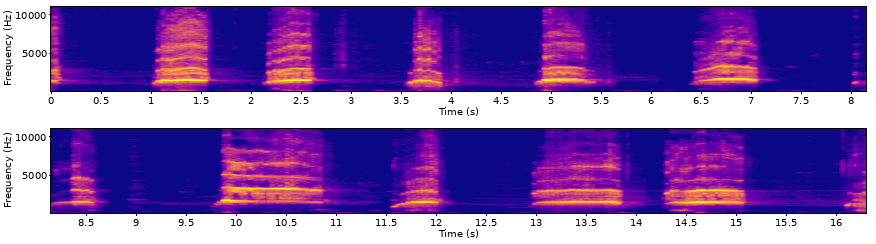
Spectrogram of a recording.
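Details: Young Asian palm civet, played to lure civets when hunting: loud, harmonic squealing cries, about a dozen spaced roughly a second apart, some short and sharp, others drawn out and wavering, against a quiet, clean background.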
